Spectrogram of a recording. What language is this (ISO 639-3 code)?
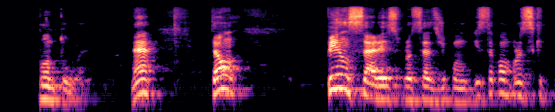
por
